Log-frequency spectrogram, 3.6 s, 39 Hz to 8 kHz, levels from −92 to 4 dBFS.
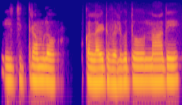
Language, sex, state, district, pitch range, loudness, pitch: Telugu, male, Telangana, Mahabubabad, 130-140 Hz, -16 LUFS, 135 Hz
